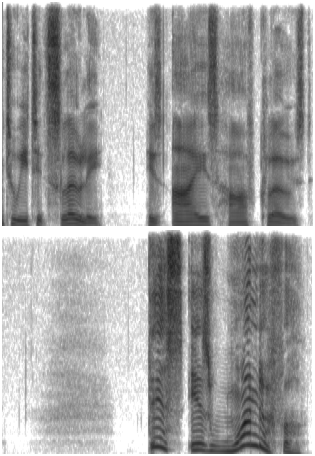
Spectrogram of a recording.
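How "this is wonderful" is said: slow, much higher rapturous praise; crying out in delight. A narrator's reading. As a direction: savour every word. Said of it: "he cried".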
